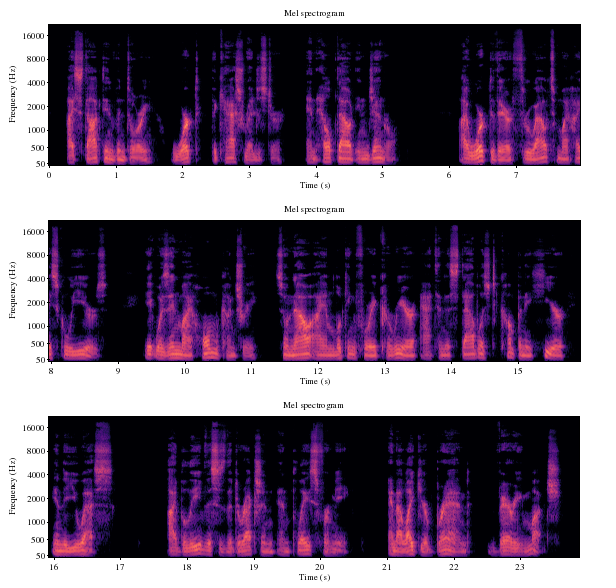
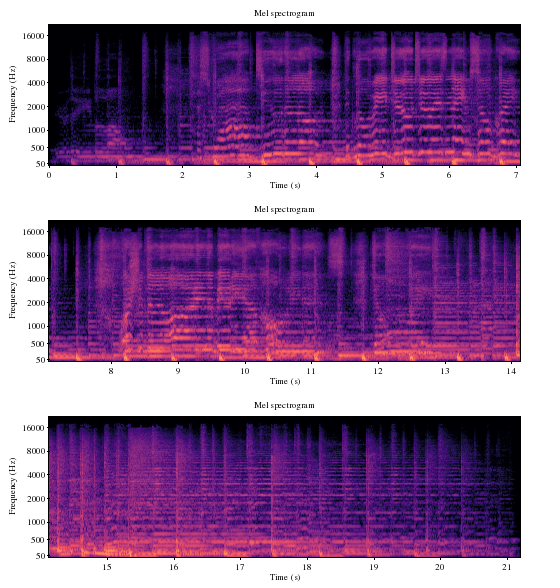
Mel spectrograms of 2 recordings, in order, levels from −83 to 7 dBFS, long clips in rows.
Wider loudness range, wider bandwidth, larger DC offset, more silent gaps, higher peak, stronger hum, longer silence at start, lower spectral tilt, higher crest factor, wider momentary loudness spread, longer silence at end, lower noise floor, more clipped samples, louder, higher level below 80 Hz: second, 2 LU vs 6 LU; about the same, 19.5 kHz vs 18 kHz; neither; neither; about the same, -2 dBFS vs -4 dBFS; neither; about the same, 0.25 s vs 0.35 s; about the same, -4.5 dB/octave vs -5 dB/octave; about the same, 22 dB vs 18 dB; about the same, 12 LU vs 14 LU; first, 0.3 s vs 0.15 s; first, -76 dBFS vs -44 dBFS; neither; second, -25 LUFS vs -22 LUFS; second, -60 dBFS vs -34 dBFS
